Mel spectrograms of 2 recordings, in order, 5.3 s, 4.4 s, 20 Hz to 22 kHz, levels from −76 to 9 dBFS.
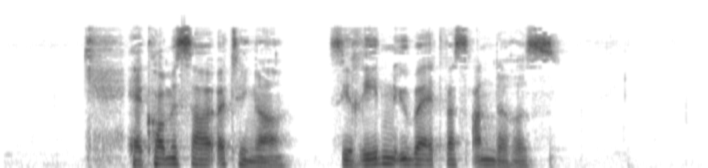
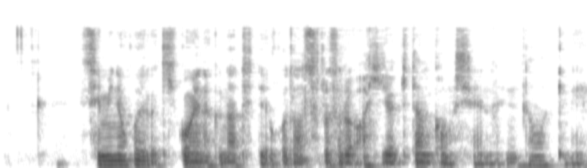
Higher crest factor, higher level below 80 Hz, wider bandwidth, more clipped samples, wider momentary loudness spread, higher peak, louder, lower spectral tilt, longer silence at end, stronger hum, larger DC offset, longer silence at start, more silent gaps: about the same, 20 dB vs 18 dB; first, -48 dBFS vs -54 dBFS; about the same, 12.5 kHz vs 11.5 kHz; neither; first, 14 LU vs 10 LU; first, 0 dBFS vs -10 dBFS; first, -16 LUFS vs -27 LUFS; second, -3.5 dB/octave vs -5 dB/octave; first, 1.15 s vs 0 s; neither; neither; first, 0.65 s vs 0.3 s; neither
